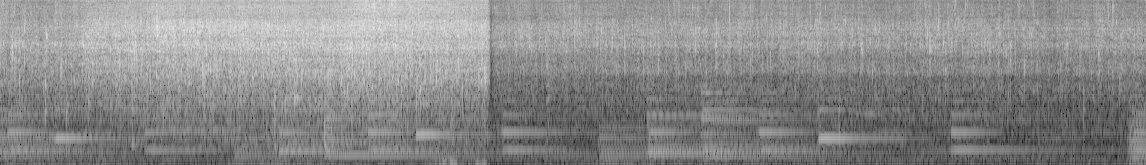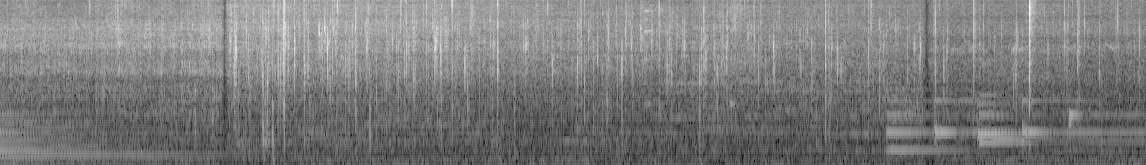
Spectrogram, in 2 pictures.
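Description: Marinated rắn mối lizards deep-frying in hot oil in a wok. A loud sizzle for the first few seconds drops suddenly to a softer, steady sizzle, with sharp crackles from about ten seconds in. Soft background music with slow melodic notes plays throughout.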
